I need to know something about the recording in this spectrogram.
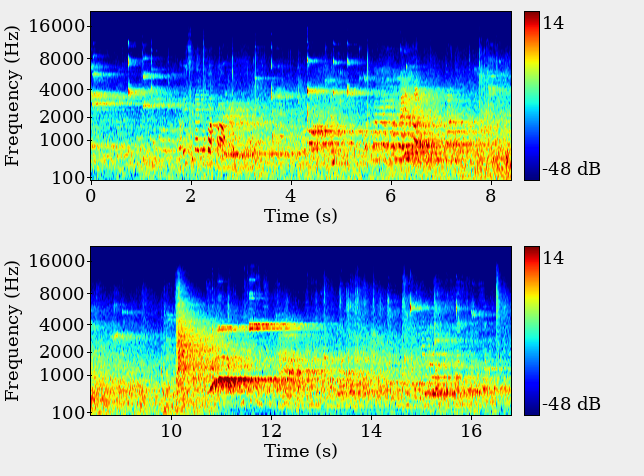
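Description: Young girls shout to each other as they play.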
